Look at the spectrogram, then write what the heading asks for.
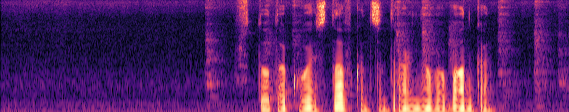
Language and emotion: Russian, neutral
